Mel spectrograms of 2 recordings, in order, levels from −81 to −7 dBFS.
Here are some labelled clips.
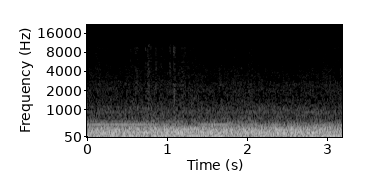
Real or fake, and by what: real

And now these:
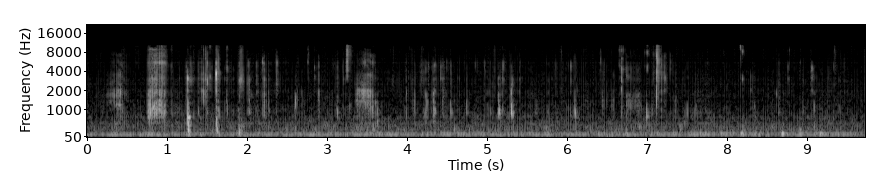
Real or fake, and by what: fake, vocoder, BigVGAN v2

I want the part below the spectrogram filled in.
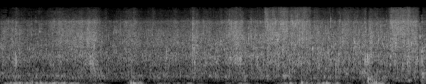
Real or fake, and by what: fake, vocoder, BigVGAN v2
